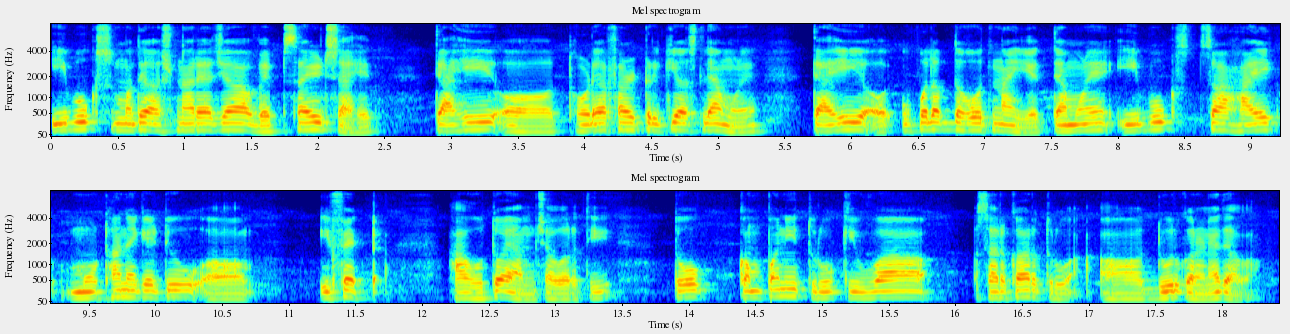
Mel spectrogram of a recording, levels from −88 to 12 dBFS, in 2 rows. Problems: background sounds at intervals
